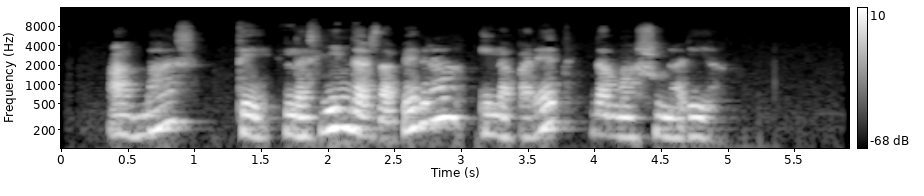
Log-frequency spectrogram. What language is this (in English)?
Catalan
